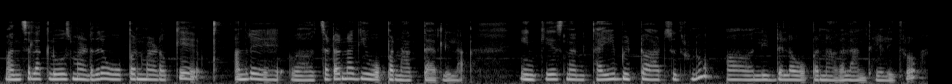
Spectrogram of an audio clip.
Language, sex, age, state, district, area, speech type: Kannada, female, 30-45, Karnataka, Bangalore Urban, urban, spontaneous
